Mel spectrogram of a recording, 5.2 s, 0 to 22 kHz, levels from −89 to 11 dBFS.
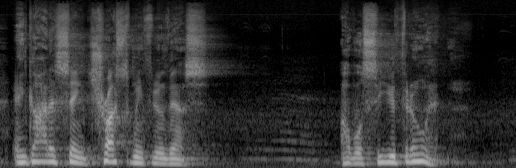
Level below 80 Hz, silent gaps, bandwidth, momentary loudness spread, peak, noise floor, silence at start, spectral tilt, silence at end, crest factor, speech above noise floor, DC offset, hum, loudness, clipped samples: -64 dBFS; none; over 20 kHz; 8 LU; -8 dBFS; -58 dBFS; 0 s; -4 dB/octave; 0.6 s; 20 dB; 32 dB; under 0.1%; none; -26 LUFS; under 0.1%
